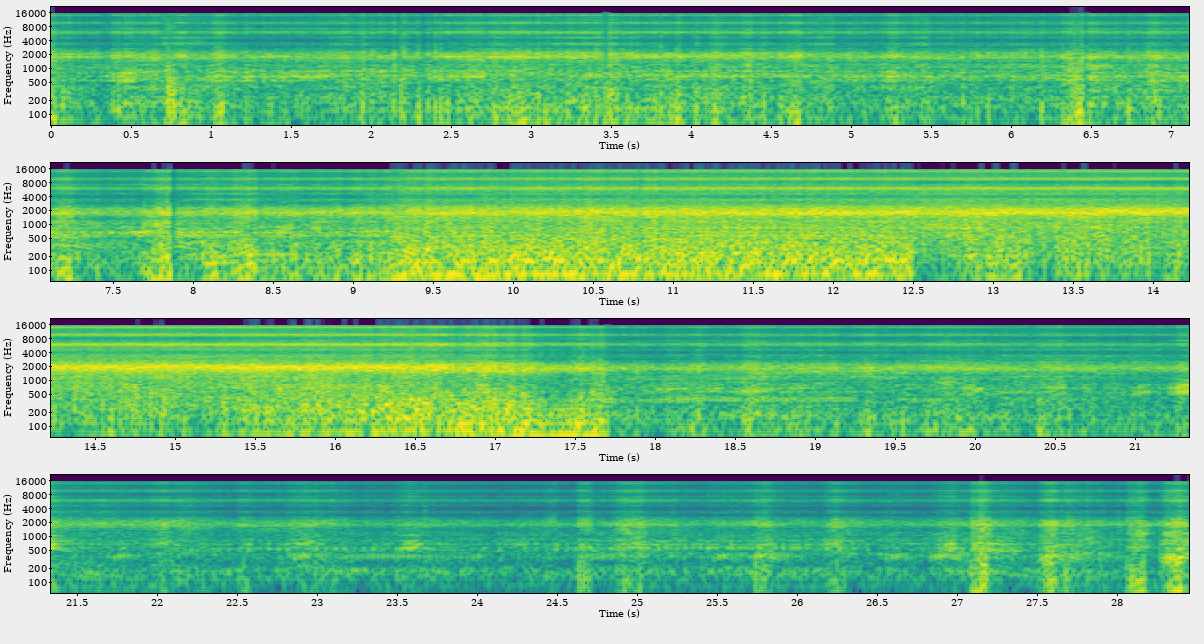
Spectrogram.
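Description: Quad racing engines running and revving. The sound gets markedly louder about a third of the way in and drops off suddenly a little past halfway.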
